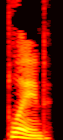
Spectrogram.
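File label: "planed", British English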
